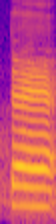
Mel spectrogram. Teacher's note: मूर्धा ट अब आप बोलोगे तो जीभ जो है वो मसूड़े के ऊपर टच करेगी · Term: मूर्धन्य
